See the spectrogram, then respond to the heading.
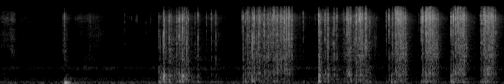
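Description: Long nails on both hands scratch the flat woven face of a small, hollow white wicker basket held up toward the camera. Dry, bright, crackly scratching comes in short bursts with brief gaps, starting sparse and quickly growing into a steady, fairly fast rhythm. Each stroke stops dead with no ring.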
